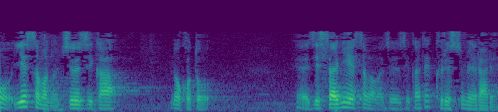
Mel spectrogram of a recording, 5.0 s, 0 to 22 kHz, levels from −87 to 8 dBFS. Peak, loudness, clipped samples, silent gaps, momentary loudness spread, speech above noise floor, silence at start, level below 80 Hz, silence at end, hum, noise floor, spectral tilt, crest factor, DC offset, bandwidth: -6 dBFS; -27 LUFS; under 0.1%; none; 13 LU; 28 dB; 0 s; -60 dBFS; 0 s; none; -54 dBFS; -4.5 dB/octave; 22 dB; under 0.1%; 7.2 kHz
